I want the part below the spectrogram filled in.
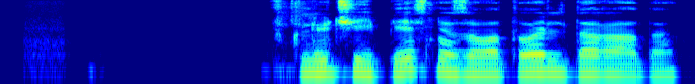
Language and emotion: Russian, neutral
